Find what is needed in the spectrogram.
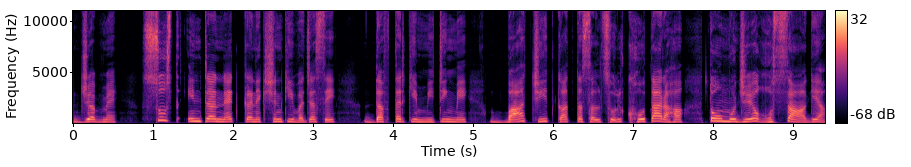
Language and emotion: Urdu, angry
